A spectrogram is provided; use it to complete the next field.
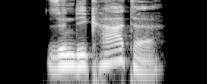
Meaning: nominative/accusative/genitive plural of Syndikat
- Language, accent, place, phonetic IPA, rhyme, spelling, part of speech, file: German, Germany, Berlin, [zʏndiˈkaːtə], -aːtə, Syndikate, noun, De-Syndikate.ogg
